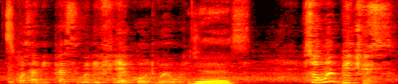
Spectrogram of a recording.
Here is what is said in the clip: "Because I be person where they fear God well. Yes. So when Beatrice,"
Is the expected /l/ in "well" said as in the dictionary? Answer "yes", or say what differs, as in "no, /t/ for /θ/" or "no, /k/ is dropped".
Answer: no, /w/ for /l/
